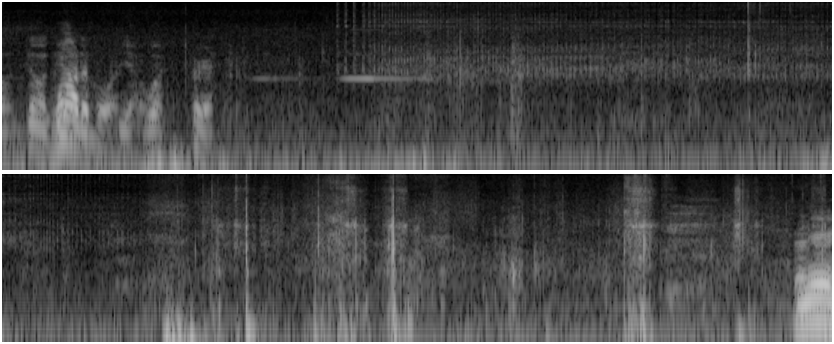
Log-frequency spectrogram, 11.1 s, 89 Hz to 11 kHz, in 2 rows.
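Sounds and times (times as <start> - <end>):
bike tyres and frame rattling: 2.2 - 11.0.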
